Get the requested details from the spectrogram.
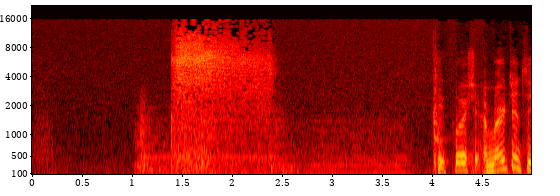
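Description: A machine starts with a burst of hissing air and a low hum, then stops.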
